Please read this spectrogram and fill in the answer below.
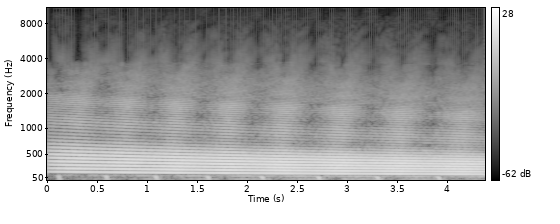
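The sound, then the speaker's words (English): Simulated sound of the universe expanding after the Big Bang, made by a University of Washington physics professor emeritus: a dense, steady droning hum whose layered tones sink slowly in pitch, with soft regular pulses beneath. “That noise is a simulation by University of Washington physics professor emeritus John Kramer of what the universe may have sounded like as it expanded after the Big Bang.”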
